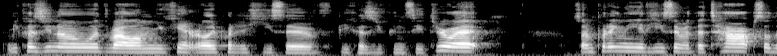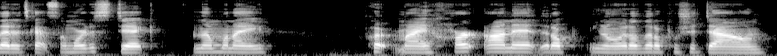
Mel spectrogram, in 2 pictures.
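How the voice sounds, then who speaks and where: A woman's voice: medium pitch, smooth. Stuffy-nosed woman talking thru a craft tutorial, chatty, keeps correcting herself, says you guys a lot. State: stuffy from a lingering cold. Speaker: craft video host. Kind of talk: voiceover narration of a card-making tutorial.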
